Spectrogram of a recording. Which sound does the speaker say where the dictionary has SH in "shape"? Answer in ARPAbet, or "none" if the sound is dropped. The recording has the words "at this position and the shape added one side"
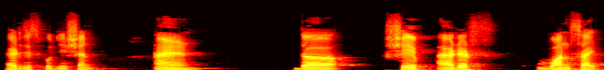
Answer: SH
